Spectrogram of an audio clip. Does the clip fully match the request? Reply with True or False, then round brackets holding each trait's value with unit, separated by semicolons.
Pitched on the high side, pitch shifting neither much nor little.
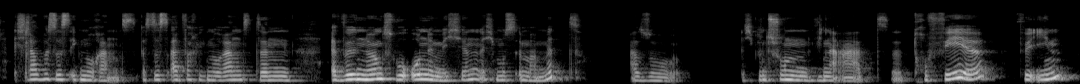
True (210 Hz; 3.0 semitones)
